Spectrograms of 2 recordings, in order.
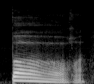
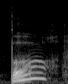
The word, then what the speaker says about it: porc: Alors souvenez-vous que porc, on ne prononce pas le C final. D'accord? Mais on doit quand même l'écrire. Donc vous écrivez P-O-R-C. D'accord? Donc porc, P-O-R-C, le C final n'est pas prononcé.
